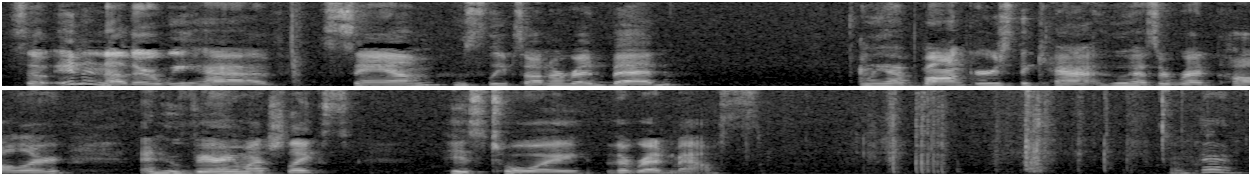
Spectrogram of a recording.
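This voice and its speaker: A woman hosting a casual storytime, chatty and informal, with playful, dramatic emphasis and drawn-out words as she tells a picture-book story. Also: medium pitch. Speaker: librarian storytime host.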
